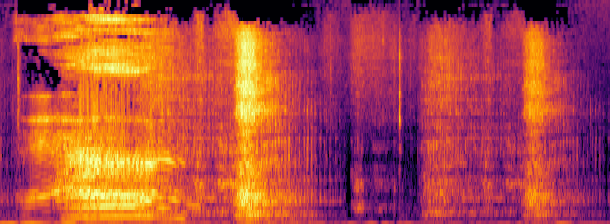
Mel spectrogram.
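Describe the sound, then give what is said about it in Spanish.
A lion roars loudly, a long rumbling bellow with strong harmonics, followed by a few shorter, breathy grunting roars that trail off. “Finalmente, el león hizo lo único que se le ocurrió miró fijamente al señor Mosquera, luego abrió su bocota y rugió el rugido más fuerte que había rugido en toda su vida.”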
